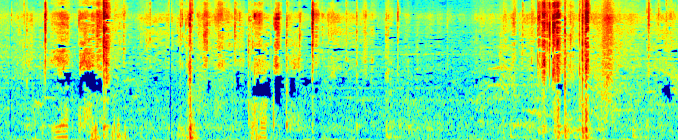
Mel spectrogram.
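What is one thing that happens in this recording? A knife blade scrapes and clicks against window glass.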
